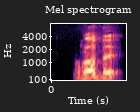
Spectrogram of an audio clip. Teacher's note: And then the last one is ba, sukun. Robert, because ba is huruf qalqalah, so we have to give the bounce sound, bouncing sound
